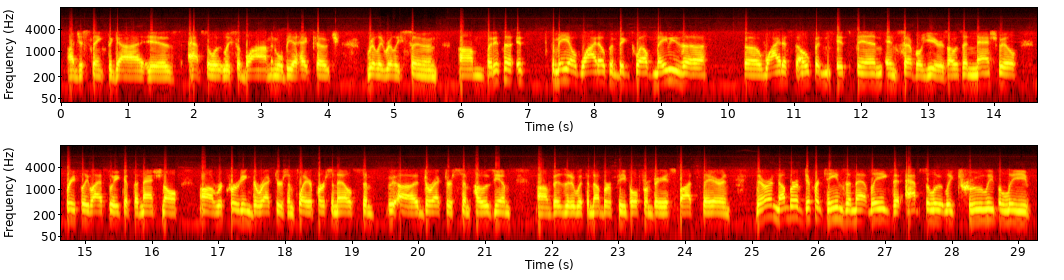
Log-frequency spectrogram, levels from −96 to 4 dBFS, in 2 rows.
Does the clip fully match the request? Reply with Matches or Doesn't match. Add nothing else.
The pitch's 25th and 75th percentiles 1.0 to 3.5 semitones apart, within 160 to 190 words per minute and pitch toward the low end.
Matches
